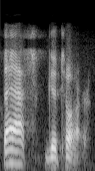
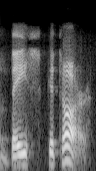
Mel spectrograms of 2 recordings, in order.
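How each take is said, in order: First: The word 'bass' rhymes with 'mass'. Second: The word 'bass' rhymes with 'face'. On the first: It is a machine's misreading of the spelling. The speaker calls it wrong. "not a bass guitar, like AI thinks it is" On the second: It names the low-pitched musical instrument. The speaker calls it right. "we know it's a bass guitar"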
